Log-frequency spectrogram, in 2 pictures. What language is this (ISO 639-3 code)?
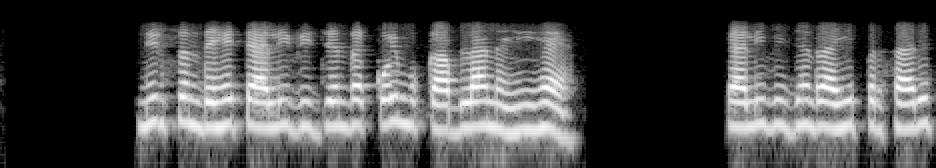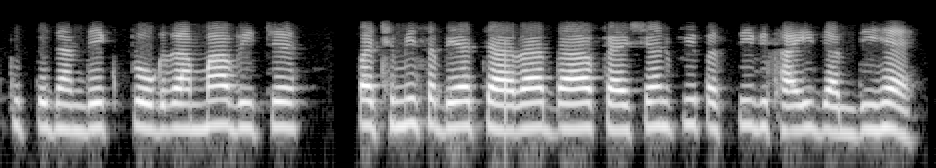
pan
